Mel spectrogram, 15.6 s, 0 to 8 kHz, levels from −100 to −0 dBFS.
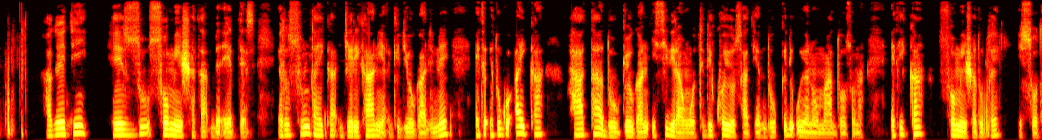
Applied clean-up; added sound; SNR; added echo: none; none; none; none.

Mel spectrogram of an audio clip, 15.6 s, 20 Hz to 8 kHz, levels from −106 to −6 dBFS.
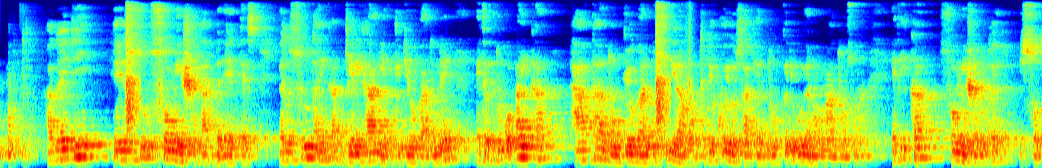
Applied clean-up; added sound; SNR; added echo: none; Clapping; 13 dB; reverberation time 1.1 s.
